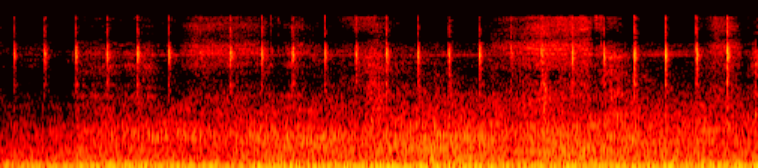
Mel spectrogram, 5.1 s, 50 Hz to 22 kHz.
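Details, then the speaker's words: 2006 Dodge Ram 3500 5.9L diesel with crank/no-start and no ECM communication: rapid even clicking at key on, engine off, as communication drops, traced to a faulty harness connector carrying power, grounds and CAN lines. "Because if you listen now, it's that fast click, click, click, click, click, click, and I'm gonna have a no comm again."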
